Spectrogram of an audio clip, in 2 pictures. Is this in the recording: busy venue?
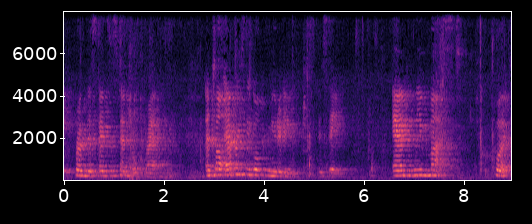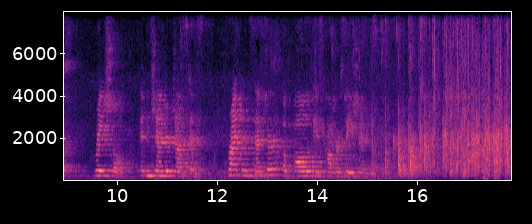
yes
